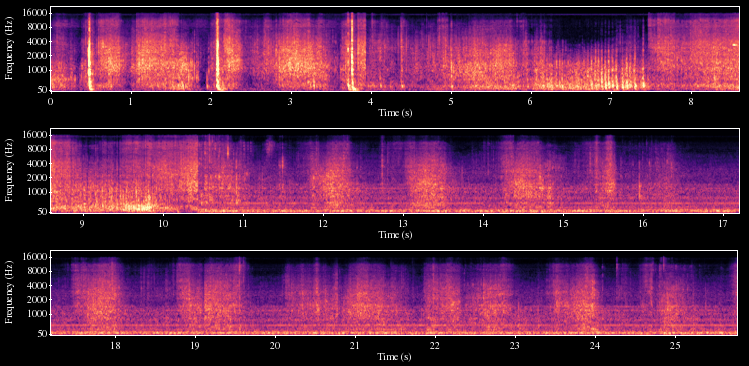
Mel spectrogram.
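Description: A soapy sponge squelches and squishes as it is squeezed in water.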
